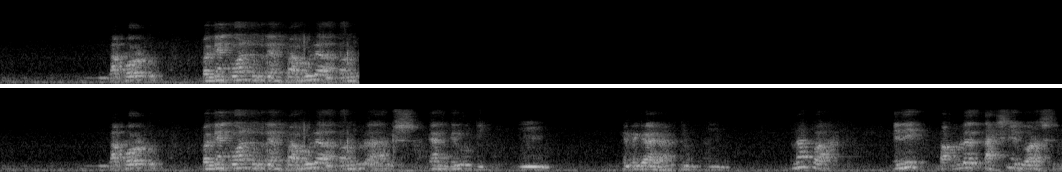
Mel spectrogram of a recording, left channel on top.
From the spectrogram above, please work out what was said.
Lapor bagian keuangan kemudian Pak Buda harus ganti rugi ke negara. Kenapa? Ini Pak Buda taksinya 200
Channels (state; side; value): drops out; left; at 3.6 s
